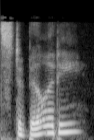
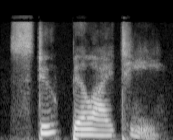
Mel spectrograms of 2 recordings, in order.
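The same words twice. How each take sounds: First: Said in the usual way. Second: Stu-bil-I-T said slowly, broken into separate syllables; syllable-by-syllable pronunciation. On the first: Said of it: "The word stability". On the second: Shown as a demonstration. Teacher showing learners how the word is pronounced, stu-bil-I-T slowly syllable by syllable. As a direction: sound out stu-bil-I-T, one slow syllable at a time. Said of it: "pronounced as".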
